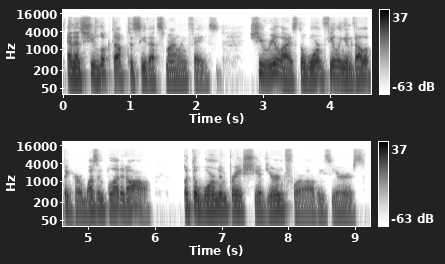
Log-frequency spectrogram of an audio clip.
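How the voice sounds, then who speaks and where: A man with a husky voice telling a dramatic story as game master of a tabletop game. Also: medium pitch, moderate pace, mellow, no room sound.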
